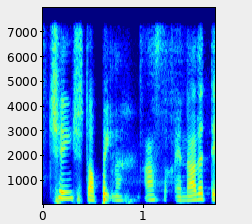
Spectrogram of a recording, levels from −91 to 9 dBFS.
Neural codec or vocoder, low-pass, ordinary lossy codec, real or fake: codec, 24 kHz, 1.2 kbps, DualCodec; 7.2 kHz; none; fake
